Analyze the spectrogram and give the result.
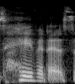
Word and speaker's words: HAVENOUS: HAVENOUS, and that's spelled HAVENOUS. And I was pronouncing it wrong for months. So we're going to try to get it together today. But it is HAVENOUS.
